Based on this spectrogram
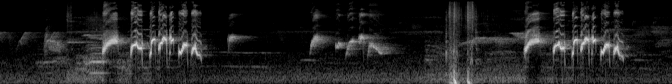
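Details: Red-whiskered bulbul teacher bird, doubled-phrase song meant for captive bulbuls to learn: two clear bursts of fast, ringing warbled notes separated by softer scattered calls and a sharp knock.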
